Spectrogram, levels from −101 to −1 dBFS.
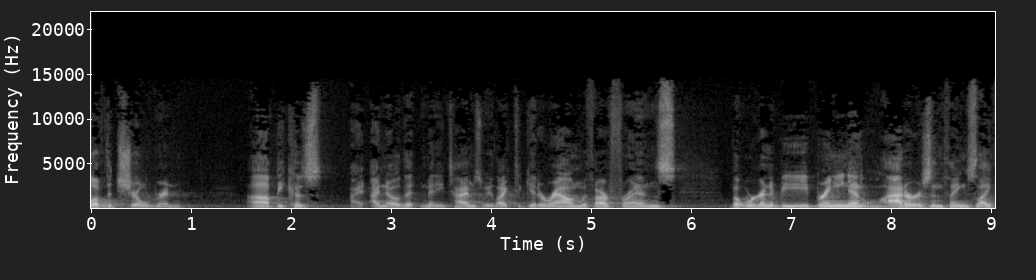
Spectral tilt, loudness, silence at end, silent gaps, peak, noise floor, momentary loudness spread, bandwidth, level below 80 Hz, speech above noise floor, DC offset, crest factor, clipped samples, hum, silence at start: -5.5 dB/octave; -33 LUFS; 0 s; none; -10 dBFS; -68 dBFS; 15 LU; 14.5 kHz; -80 dBFS; 36 dB; under 0.1%; 24 dB; under 0.1%; none; 0 s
